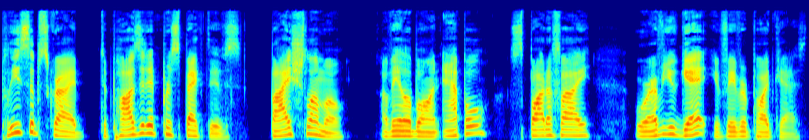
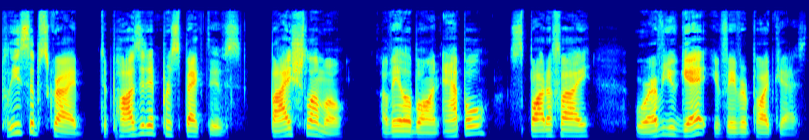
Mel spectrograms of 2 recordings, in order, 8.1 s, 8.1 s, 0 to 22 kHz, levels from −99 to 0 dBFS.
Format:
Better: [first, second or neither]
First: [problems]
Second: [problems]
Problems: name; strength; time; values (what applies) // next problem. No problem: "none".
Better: first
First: none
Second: thin; very; fading below 600 Hz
